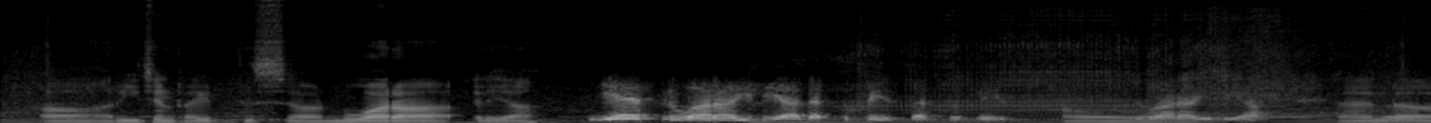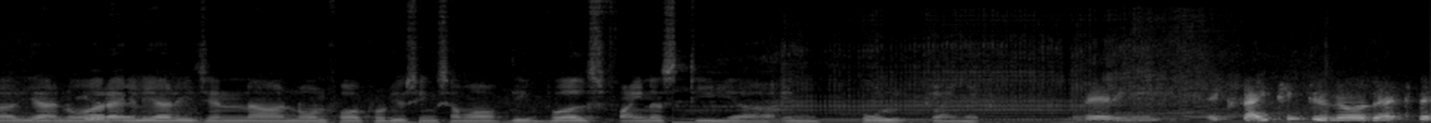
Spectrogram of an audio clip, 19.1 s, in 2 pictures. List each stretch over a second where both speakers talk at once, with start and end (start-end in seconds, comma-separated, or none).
9.1-10.6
